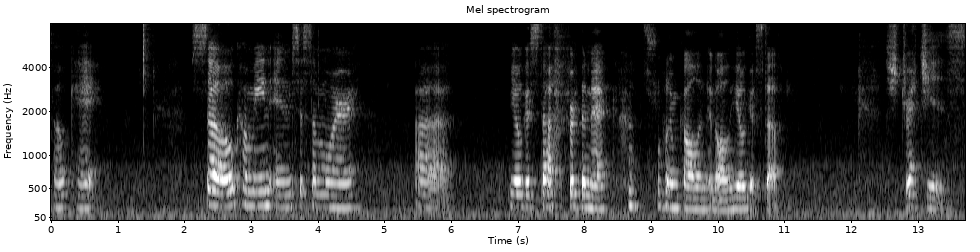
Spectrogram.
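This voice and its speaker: Soft-spoken, a woman talks at a very slow pace with long, frequent pauses, amid audible room echo and noticeable background noise. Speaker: yoga teacher. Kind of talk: guided yoga class.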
